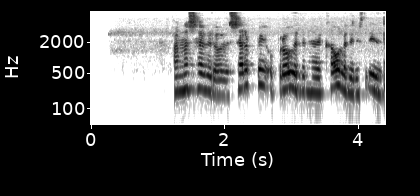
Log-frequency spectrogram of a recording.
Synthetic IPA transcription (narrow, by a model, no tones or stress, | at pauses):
anːḁshɛvðɪɾoːðɪsɛɾpɪɔɣpɾoːwðɪɾ̥θɛnɦɛvðɪkʰaːwlaɣɪɾɪst̪ɾiːðɪn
